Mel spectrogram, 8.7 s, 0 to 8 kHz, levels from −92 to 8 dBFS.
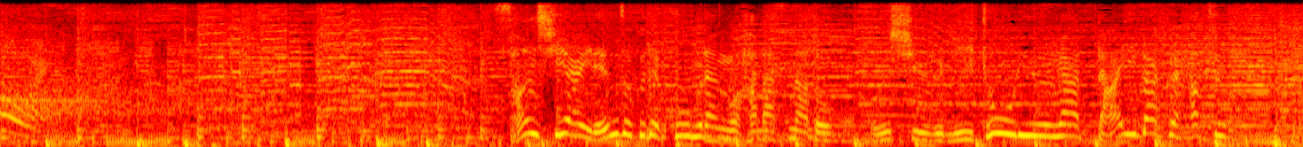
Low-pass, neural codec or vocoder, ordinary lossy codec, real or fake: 7.2 kHz; none; none; real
